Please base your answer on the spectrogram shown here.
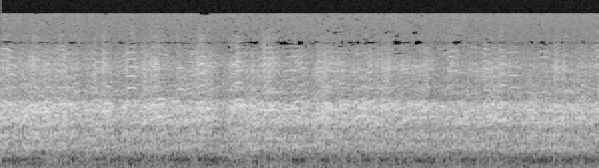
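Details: Large flock of migrating geese coming into a Delaware wildlife refuge, USA, a constant wash of many overlapping honking calls with no pauses, slight swells in volume.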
